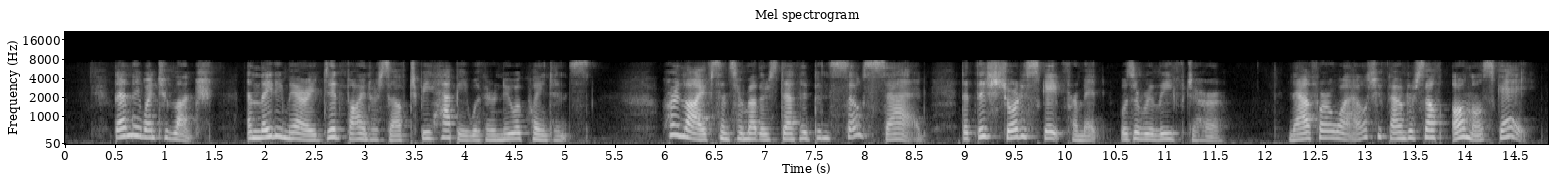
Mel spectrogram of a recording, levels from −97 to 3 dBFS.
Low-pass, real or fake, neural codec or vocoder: 7.2 kHz; fake; codec, 44.1 kHz, 7.8 kbps, DAC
